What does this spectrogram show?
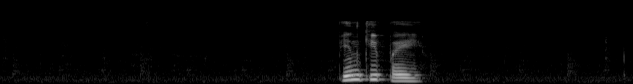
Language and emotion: Russian, neutral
